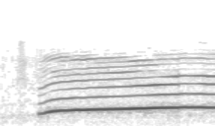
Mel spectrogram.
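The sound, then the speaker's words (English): A siren starts abruptly after a moment of quiet and holds a loud, steady wail, its pitch creeping slowly upward and sustained to the end with rich harmonics. “There's just sirens going off in the background.”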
